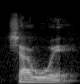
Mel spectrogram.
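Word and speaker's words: Yahweh: las biblias por ejemplo la versión reina valera dice jehová y actualmente se consideran que la pronunciación en aquella época más exacta debía haber sido yagüe echagüe lo concreto es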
